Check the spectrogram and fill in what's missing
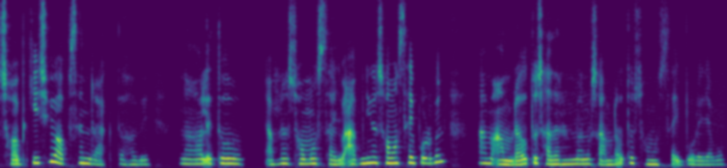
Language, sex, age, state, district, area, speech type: Bengali, female, 18-30, West Bengal, Jalpaiguri, rural, spontaneous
